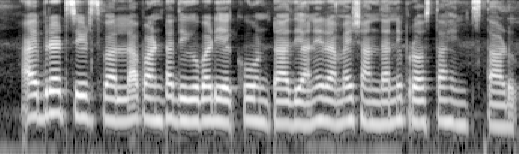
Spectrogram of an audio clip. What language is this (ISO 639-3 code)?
tel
